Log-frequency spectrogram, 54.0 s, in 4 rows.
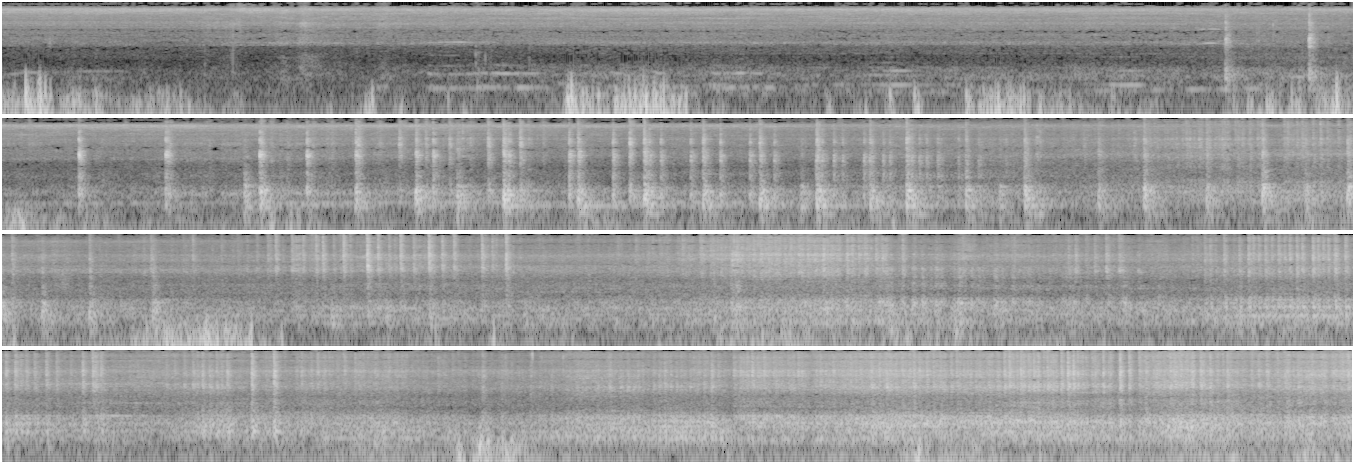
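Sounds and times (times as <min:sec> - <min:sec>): train rolling rumble and hiss: 0:00.0 - 0:54.0
train wheels clacking over rail joints: 0:12.0 - 0:54.0.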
